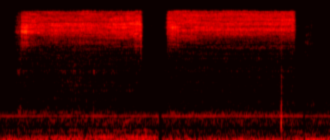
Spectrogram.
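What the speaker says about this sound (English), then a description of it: "Try to spray some brake parts cleaner in there." Brake parts cleaner sprayed onto Subaru valve cover bolts in two long hissing bursts, with a brief pause between them, close and alone.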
